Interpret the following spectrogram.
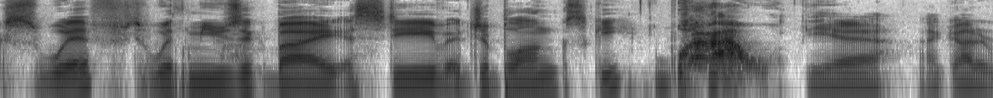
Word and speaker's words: Jablonsky: Shannon and Mark Swift with music by Steve jablonski wow yeah I got it right maybe sounded right jabloni sounds right to you with how it's spelled should point it to me J jablonsky there you go very much starring Jared padaki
